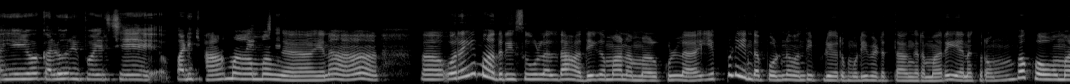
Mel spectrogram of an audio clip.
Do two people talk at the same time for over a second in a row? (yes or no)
no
